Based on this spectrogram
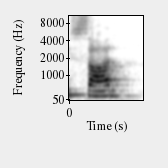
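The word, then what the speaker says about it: Tsar: हो स्पेलिंग इनकी है, जार निकोलस II कहते हैं इनको, सार निकोलस II भी इनको कहते हैं, प्रोनाउंसिएशन आपको इनकी जार और सार भी की जाती है।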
